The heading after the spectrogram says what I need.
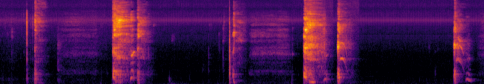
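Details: Coughing while trying to work, feeling rather hot: several short coughs in small clusters with quiet gaps between, in a quiet room.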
